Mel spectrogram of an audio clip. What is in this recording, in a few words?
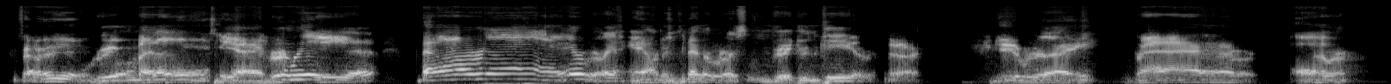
american southern texan m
